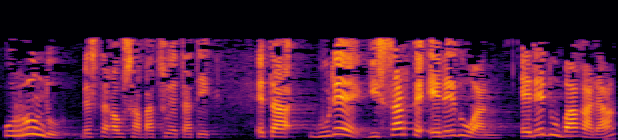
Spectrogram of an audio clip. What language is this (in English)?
Basque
